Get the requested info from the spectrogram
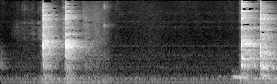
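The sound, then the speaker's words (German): Butter going into a frying pan: two quick metallic clinks and scrapes, a quiet pause, then another pair of sharp knocks against the pan. No voices. “Nee, Butter. Butter bitte. In die Pfanne.”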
